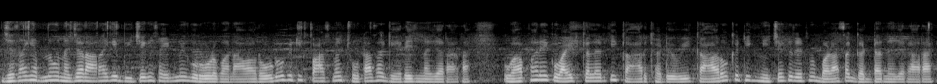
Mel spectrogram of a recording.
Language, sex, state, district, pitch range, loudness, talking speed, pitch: Hindi, male, Uttarakhand, Uttarkashi, 130-175 Hz, -19 LUFS, 340 wpm, 150 Hz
